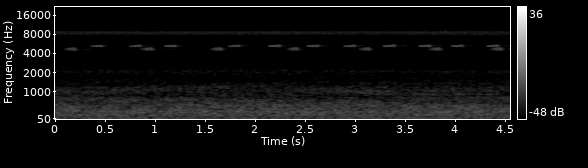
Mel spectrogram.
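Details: Crickets in a darkened room at night chirp in a steady, high, pulsing rhythm, two interleaved callers at close pitches, with continuous low noise underneath.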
